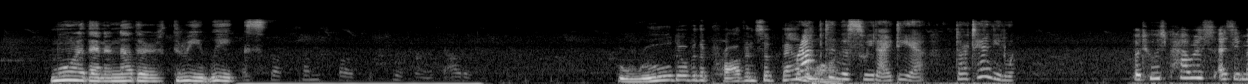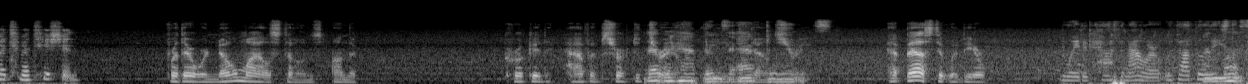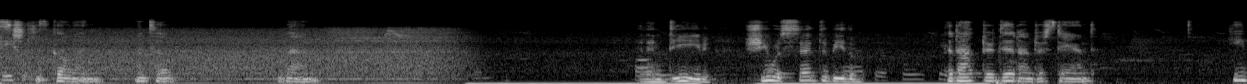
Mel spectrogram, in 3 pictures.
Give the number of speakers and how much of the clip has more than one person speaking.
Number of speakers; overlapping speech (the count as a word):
six, about 17%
